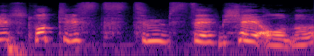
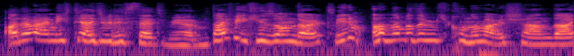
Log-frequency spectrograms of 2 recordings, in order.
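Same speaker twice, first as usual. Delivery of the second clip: usual speaking voice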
